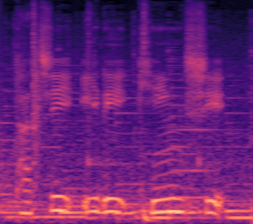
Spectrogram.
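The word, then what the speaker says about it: 立ち入り禁止: なのでこれは立ち入り禁止と読みます。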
